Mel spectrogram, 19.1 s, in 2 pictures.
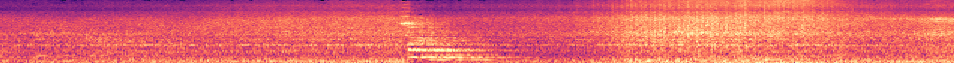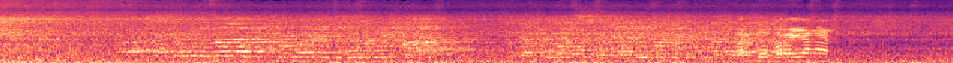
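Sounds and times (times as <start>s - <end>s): train rumble: 0.0s - 19.0s
train horn blast: 4.0s - 5.3s.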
